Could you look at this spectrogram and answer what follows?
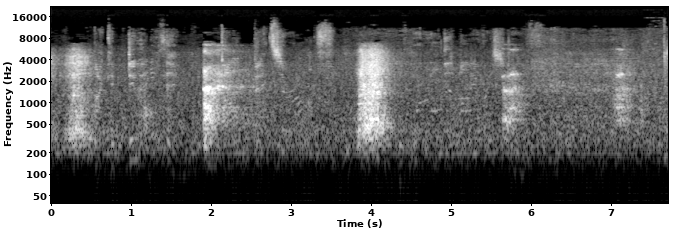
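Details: A sudden, randomly long sneeze attack: several sharp, explosive sneezes a few seconds apart, with a television show playing in the background.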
